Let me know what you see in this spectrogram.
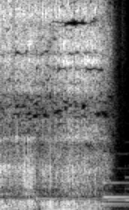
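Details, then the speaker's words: Single imitated snore, a brief low fluttering rattle from vibration of the upper (nasal) part of the airway, the type of nasal snoring said to respond to a nasal dilator: nasal snoring, imitated. "자, 비강 확장기를 써야 될 코를 넓혀주는 코 제품을 써야 되는 사람들은 코골이 소리는 코골이 소리가 날때이 윗부분이 떨립니다."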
